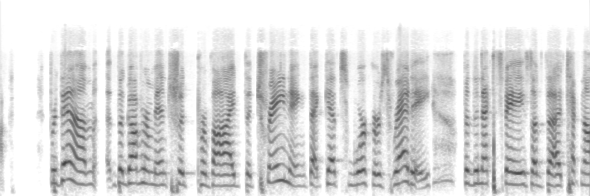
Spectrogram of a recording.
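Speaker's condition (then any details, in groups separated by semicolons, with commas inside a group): No condition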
